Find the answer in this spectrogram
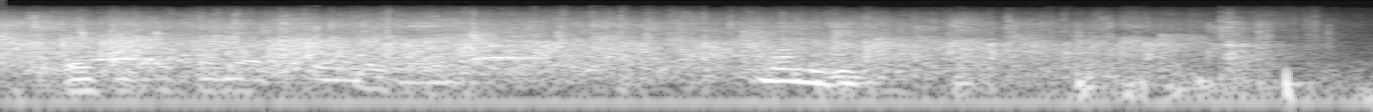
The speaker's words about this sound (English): Give them a round of applause if you would.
